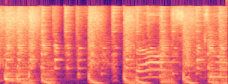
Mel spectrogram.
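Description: Dance music from a DJ mix: a steady kick drum about twice a second under a busy beat, with a pitched melodic line coming in near the end.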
